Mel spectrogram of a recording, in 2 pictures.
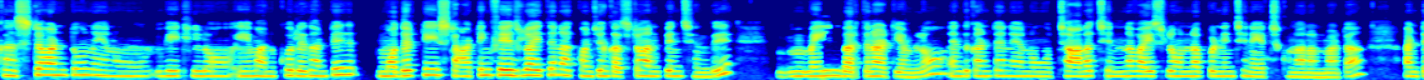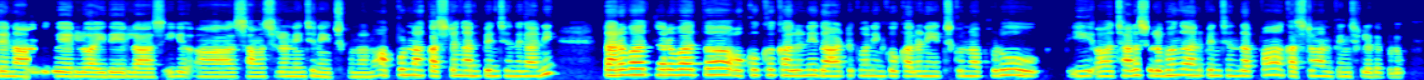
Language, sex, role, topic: Telugu, female, guest, సహకారం మీ కళను ఏ విధంగా మార్చింది?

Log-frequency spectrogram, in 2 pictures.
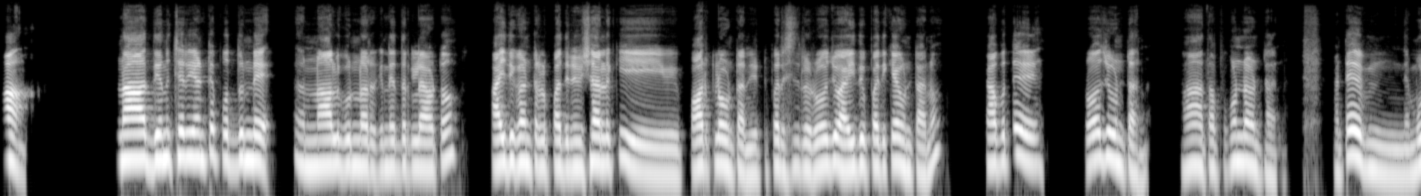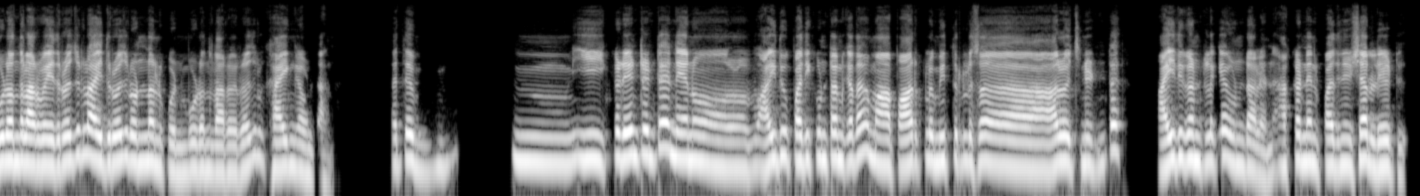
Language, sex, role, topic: Telugu, male, guest, సరళ జీవనాన్ని ప్రారంభించడానికి మీరు సూచించే మొదటి మూడు సులభమైన సూచనలు ఏమిటి?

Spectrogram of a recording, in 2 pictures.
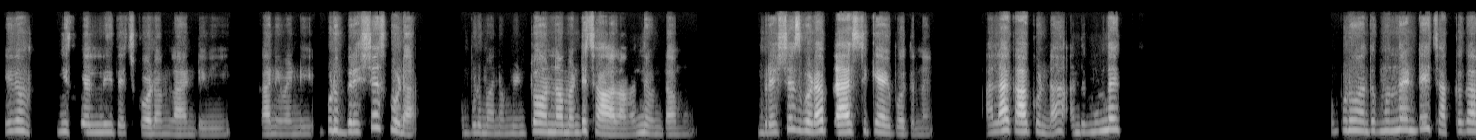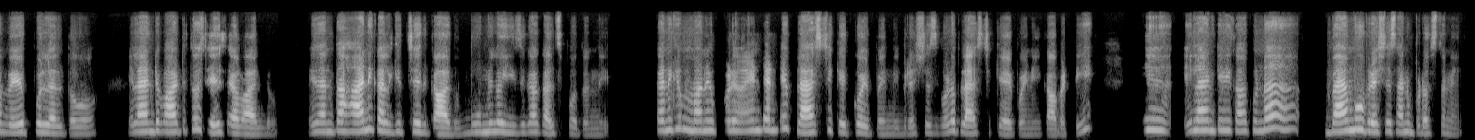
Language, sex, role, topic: Telugu, female, guest, ప్లాస్టిక్ వినియోగం తగ్గించడం మీ జీవితంలో ఏ మార్పులు తీసుకొచ్చింది?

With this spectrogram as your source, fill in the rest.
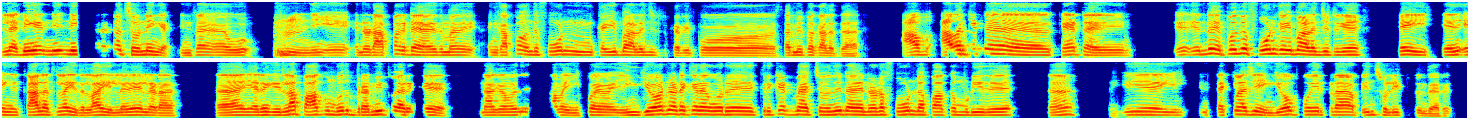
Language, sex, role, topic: Tamil, male, host, டிஜிட்டல் சாதனங்களை சில காலம் விட்டு விலகுவது பற்றி நீங்கள் என்ன நினைக்கிறீர்கள்?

